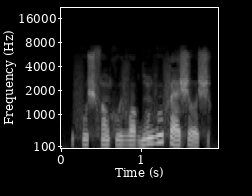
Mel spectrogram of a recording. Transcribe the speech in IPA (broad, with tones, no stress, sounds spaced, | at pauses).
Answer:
f u˧ ʃ s ɔ̃˧ xʷ e˧ v ɔ˧ ɡ͡b ũ˦ v u˦ f æ˨˦ ʃ ɤ˧ ʃ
